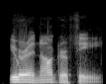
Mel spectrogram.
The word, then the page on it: uranography: American English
